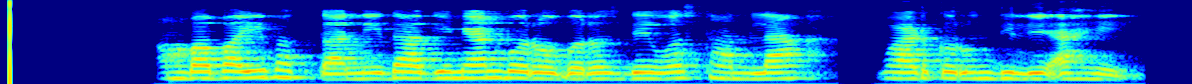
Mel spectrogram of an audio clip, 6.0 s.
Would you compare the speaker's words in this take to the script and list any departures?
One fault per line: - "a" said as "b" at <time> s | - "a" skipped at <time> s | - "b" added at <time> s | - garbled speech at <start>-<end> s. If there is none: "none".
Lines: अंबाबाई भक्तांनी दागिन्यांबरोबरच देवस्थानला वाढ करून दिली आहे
none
